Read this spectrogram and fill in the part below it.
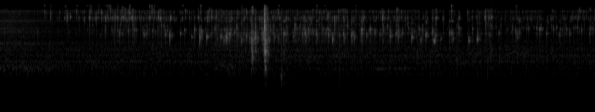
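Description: Coffee drips steadily into a mug.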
